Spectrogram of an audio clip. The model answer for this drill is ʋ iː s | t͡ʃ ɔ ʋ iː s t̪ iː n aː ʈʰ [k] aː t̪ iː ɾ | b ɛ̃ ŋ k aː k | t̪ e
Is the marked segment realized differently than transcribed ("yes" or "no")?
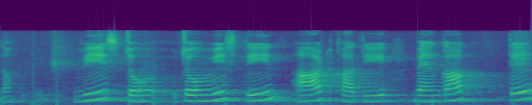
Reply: yes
